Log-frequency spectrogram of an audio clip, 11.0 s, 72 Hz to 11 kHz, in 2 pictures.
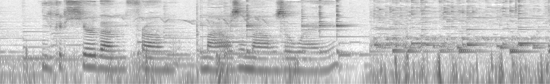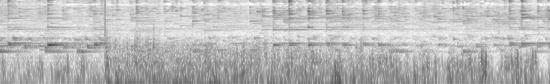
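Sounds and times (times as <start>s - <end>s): cowbells clanking: 2.2s - 11.0s.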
